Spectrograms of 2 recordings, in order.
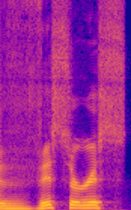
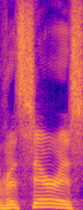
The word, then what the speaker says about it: Viseris: Mark, you could be Viscerous Targerian. Oh my god. Viserious Targaryen. Ver Viseris Targaryen.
